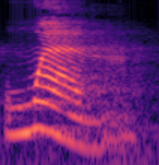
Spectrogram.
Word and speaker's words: when: And the same thing with when, W-H-E-N.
